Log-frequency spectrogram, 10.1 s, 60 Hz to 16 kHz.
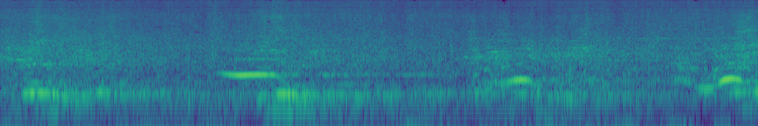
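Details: Songs of a humpback whale recorded underwater, Capitol Records ST-620: slow, plaintive moans that bend up and down in arcs, a drawn-out level tone, and low grumbling units, with faint watery background noise.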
